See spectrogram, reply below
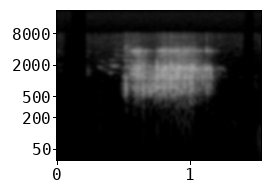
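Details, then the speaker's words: Imitated crackles demonstrated in a teaching session, likened to rubbing hair by the ear or crumpling paper: a brief crinkling rustle at the end of inspiration. "esto se va a escuchar al final de la inspiración porque trato de abrir el labio lo pero hace un esfuerzo tremendo y suena"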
